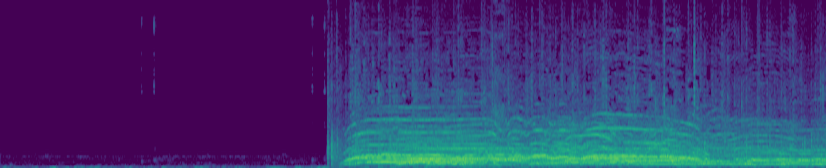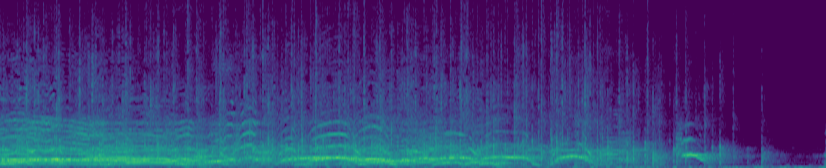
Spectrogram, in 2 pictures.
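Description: Applause and cheering from a crowd for a donation, dense clapping starting suddenly and continuing loud and steady, then slowly thinning toward the end.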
